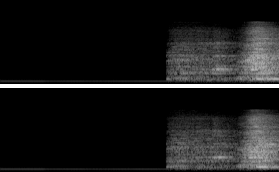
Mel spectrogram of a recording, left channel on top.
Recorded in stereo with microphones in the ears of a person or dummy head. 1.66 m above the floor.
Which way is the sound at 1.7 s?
15° right (ahead or behind).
